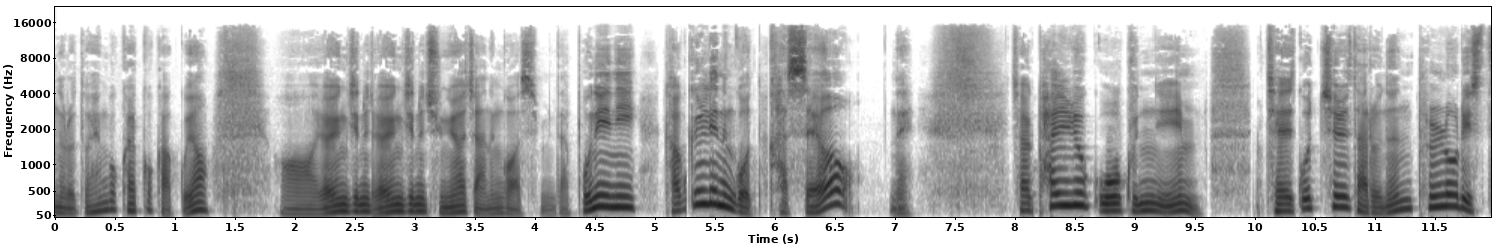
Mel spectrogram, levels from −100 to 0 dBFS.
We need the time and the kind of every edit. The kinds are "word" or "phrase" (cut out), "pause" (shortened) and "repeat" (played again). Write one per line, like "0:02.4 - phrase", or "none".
0:02.6 - repeat
0:05.2 - phrase
0:05.9 - word
0:08.1 - word
0:10.3 - word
